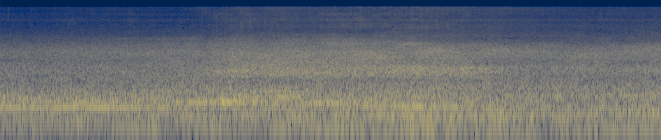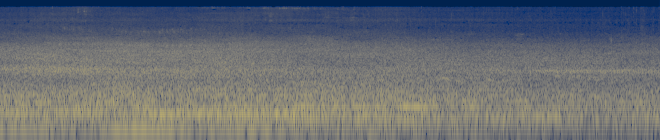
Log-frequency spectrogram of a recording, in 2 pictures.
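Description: Steady road traffic noise from cars passing on a wide multi-lane road, with a low engine hum that swells and fades as vehicles go by.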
